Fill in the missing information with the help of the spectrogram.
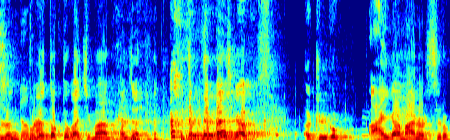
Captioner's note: everyone laughs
